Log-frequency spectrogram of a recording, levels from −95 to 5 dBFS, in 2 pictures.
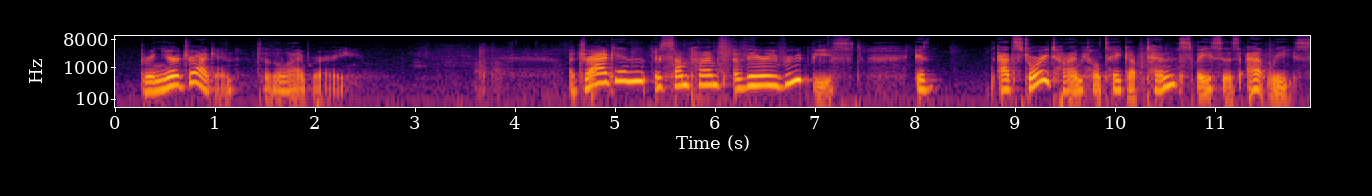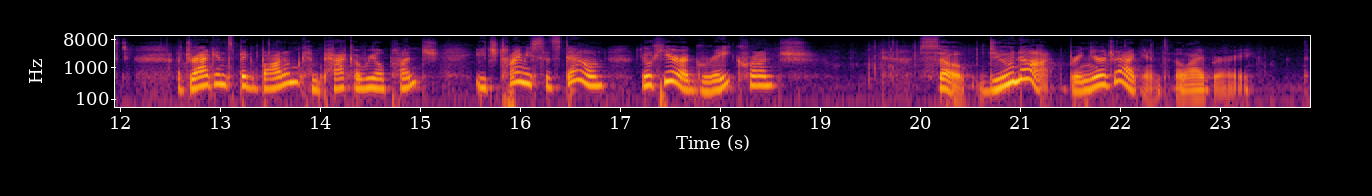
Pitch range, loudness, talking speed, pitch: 220-310 Hz, -20 LUFS, 135 wpm, 270 Hz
